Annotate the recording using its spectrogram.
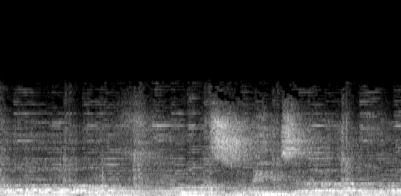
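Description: A man singing solo to his own acoustic guitar in a reverberant hall, holding long notes, with sharp sung "s" sounds about two and three seconds in.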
